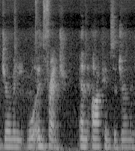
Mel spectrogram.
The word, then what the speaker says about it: Aachen: this is one that is how you where pronounce it? yeah, Aachen.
